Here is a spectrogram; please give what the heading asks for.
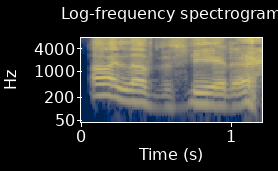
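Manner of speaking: low put-on character voice with a laugh; Balky. Balky answering Wendy's Hamlet line, low imitated voice. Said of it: "And then Balky goes".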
